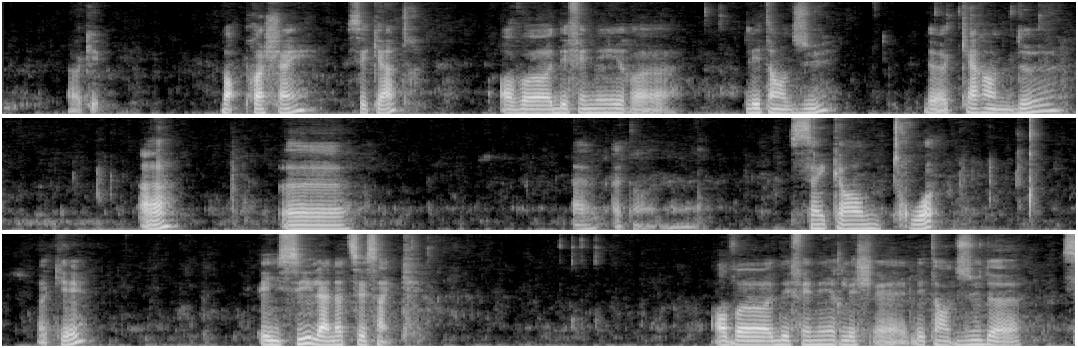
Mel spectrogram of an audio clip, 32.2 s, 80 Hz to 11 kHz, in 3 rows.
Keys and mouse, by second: 7.0 click, 9.3 click, 9.5 click, 10.0 click, 12.9 -, 20.8 Return, 25.5 click, 27.0 click, 27.2 click.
